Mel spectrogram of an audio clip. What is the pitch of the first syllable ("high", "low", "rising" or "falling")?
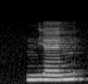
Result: rising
